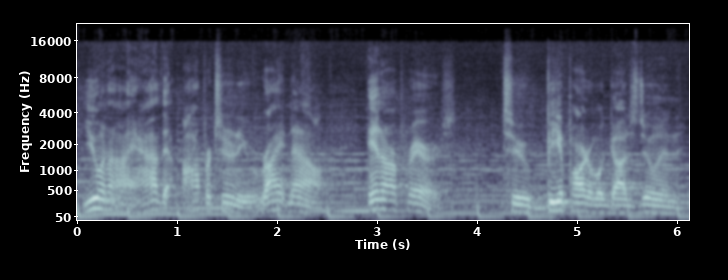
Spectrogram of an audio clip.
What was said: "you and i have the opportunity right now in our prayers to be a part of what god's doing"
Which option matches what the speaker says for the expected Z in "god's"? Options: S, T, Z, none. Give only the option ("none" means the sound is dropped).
Z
